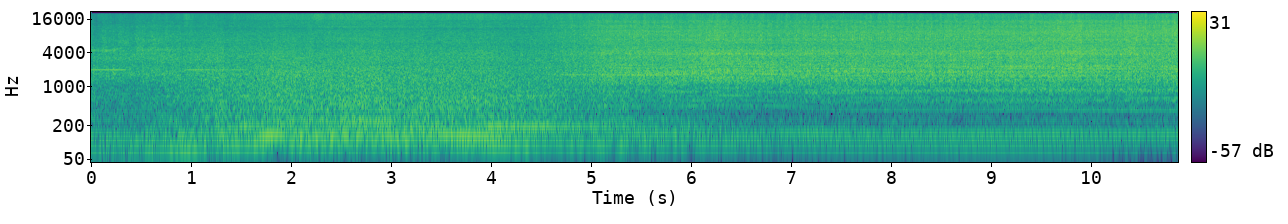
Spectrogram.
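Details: 2nd-gen Toyota Tundra, first start after installing a Magnuson supercharger: the engine catches, swells in a brief rev, then drops back to an even, steady idle with no knocking or grinding, running healthy.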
